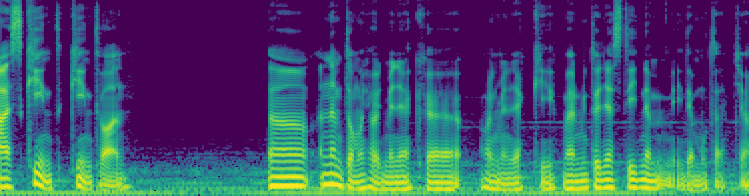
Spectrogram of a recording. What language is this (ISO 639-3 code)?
hun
